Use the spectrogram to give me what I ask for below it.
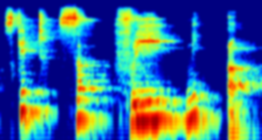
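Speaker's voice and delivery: schizophrenia broken into skit, sa, free, ni, a; syllable-by-syllable pronunciation. Shown as a demonstration. Teacher drills students on a hard word, syllable by syllable skit-sa-free-ni-a. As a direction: sound out skit-sa-free-ni-a with pauses between syllables. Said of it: "See the pronunciation".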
